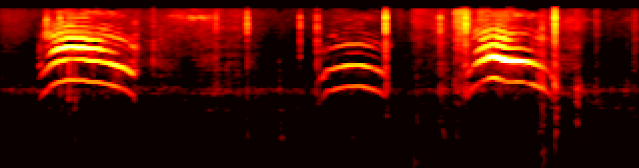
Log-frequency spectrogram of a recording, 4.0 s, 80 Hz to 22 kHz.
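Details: Kitten Maya, roughly 20 days old and being socialised with the cat room's resident cats, meeting a black cat for the first time; three clear, high-pitched arching mews, the first and last longest, in a quiet room.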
